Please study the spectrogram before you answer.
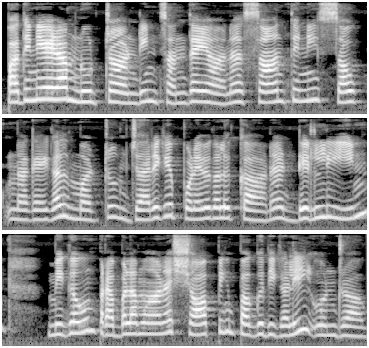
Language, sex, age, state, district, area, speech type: Tamil, female, 30-45, Tamil Nadu, Mayiladuthurai, rural, read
